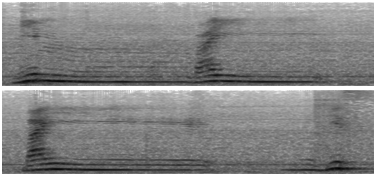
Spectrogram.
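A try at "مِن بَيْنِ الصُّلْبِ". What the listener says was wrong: ওই যে তুমি কিন্তু এমনি পড়া সঠিক আছে, কিন্তু দেখা যায় যেখানে মাদ দেয় সেখানে তোমার একটু মাদ হয়ে যাচ্ছে, ঠিক আছে, যেখানে মাদ দেয় সেখানে মাদ করা যাবে না। মিম বাইনিস সুলবি, মিম বাইনিস সুলবি।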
